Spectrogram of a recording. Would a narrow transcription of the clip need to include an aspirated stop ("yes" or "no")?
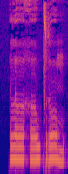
no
